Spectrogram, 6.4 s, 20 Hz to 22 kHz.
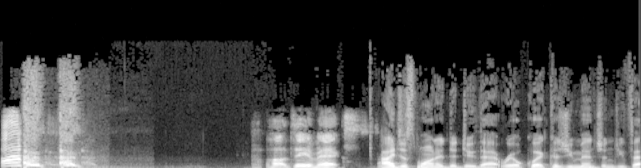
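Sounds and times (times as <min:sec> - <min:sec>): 
gruff dog barking sound effect: 0:00.2 - 0:01.1
speech: 0:02.7 - 0:06.3.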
